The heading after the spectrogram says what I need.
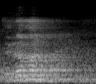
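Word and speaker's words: Ramana: रमन। हालांकि इनका नाम का उच्चारण रमना भी और रामना भी किया जाता है।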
